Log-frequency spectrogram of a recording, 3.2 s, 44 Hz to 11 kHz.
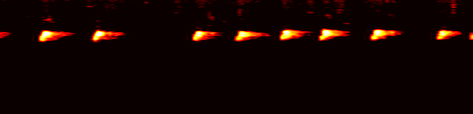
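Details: A bee-eater on a sunny 21°C day, 8 August 2017, at the last breeding burrow where young are still being fed, gives eight short, rolling notes in about three seconds at a quick but uneven pace over a quiet background.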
